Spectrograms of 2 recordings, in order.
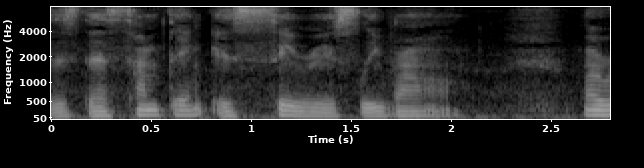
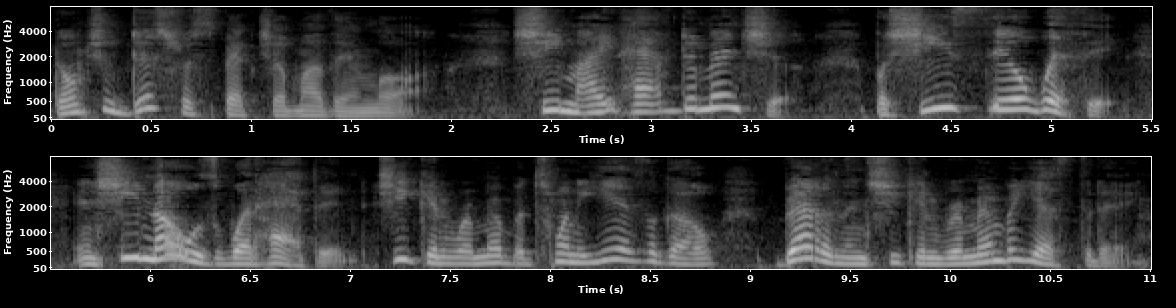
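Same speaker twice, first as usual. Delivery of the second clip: louder, stern warning; scolding mother; 6 semitones higher, 5 dB louder than usual. A narrator's reading. Miss Brenda scolds Marcus for disrespecting his mother-in-law. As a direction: put him in his place.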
